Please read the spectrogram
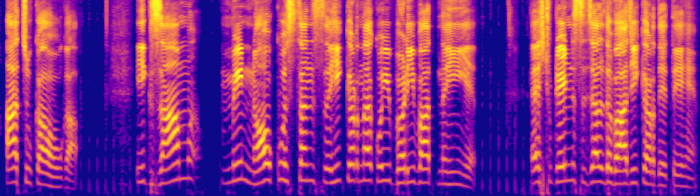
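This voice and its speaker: A man's voice: high voice, bright, forceful tone, smooth, no room sound. A man teaching an exam-prep lesson, explaining step by step and asking quiz-style questions that he then answers himself.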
